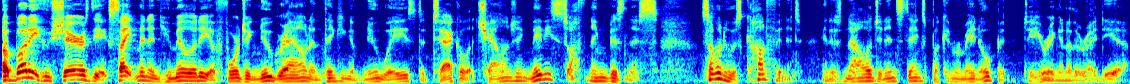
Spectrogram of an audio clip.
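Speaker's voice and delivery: put-on somber voice. Reading out a description of the ideal buddy, in a mock-somber tone. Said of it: "say it in a very um, somber tone".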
